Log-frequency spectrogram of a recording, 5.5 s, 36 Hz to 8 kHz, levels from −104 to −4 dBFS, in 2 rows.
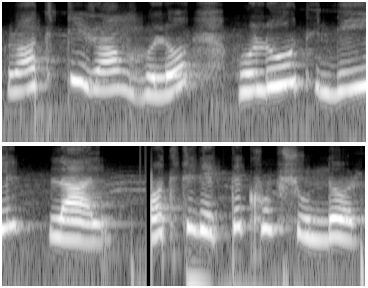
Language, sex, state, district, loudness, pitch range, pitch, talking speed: Bengali, female, West Bengal, Jalpaiguri, -16 LUFS, 245-330 Hz, 275 Hz, 110 wpm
